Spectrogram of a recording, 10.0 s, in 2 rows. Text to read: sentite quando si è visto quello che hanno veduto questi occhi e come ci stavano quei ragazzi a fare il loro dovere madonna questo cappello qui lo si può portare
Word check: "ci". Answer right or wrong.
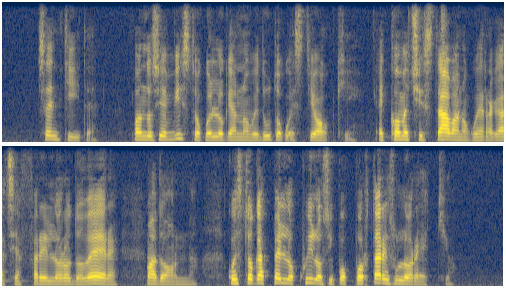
right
